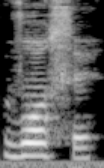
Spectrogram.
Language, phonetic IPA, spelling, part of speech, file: Polish, [ˈvwɔsɨ], włosy, noun, Pl-włosy.ogg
